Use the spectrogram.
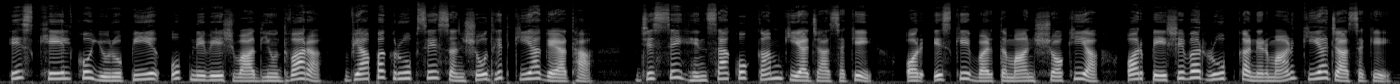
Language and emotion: Hindi, neutral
